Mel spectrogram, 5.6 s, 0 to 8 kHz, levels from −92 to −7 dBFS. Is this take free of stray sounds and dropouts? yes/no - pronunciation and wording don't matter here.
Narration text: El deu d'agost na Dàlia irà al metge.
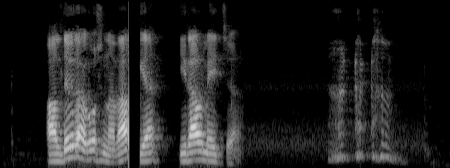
no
